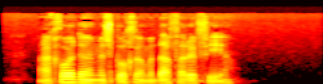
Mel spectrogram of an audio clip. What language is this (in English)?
Yiddish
